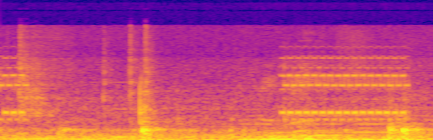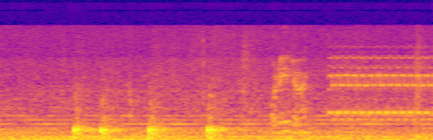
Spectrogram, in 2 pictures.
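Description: A telephone rings in repeated electronic bursts, a short dramatic exchange playing over it, with people speaking in the scene between and across the rings.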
